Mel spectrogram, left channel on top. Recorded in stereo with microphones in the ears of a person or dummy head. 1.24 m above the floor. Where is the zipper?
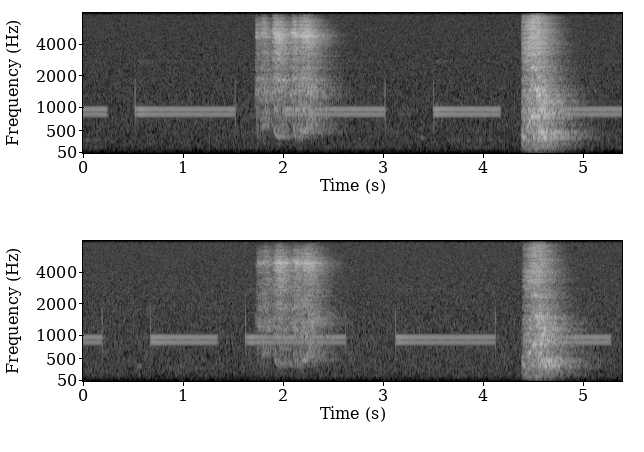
80° left, 0.7 m.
